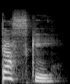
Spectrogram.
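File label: "dusky", British English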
